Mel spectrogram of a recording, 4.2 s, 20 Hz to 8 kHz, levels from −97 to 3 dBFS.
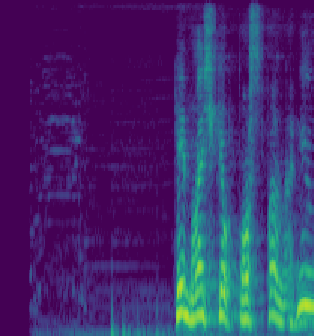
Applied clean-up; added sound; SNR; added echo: neural mask model DeepFilterNet 3.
